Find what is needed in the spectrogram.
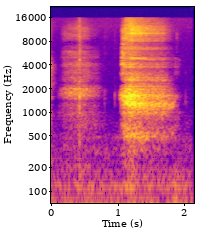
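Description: A woman sighing: a faint breath, then a longer, louder breath about a second in that fades out.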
